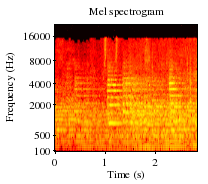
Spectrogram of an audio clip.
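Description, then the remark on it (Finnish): The church bells of St. Peter's Basilica in Rome ring out continuously in a dense, overlapping wash of tolling, echoing over St. Peter's Square; resonant and fairly loud, swelling slightly partway through, with a spacious echo and no voices. “Nämä kirkonkellot soivat Pietarin kirkossa, kaikuen yli monumentaalisen Pietarin aukion, ja siitä Rooman historiallisille kaduille ja kujille.”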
